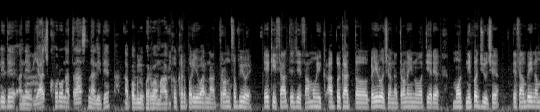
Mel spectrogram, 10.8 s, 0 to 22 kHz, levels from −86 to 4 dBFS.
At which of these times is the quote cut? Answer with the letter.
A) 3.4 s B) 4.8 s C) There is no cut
A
